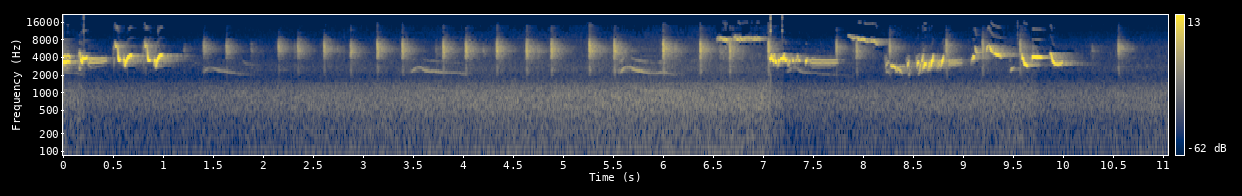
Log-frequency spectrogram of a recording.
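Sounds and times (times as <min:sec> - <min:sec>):
European robin giving sharp ticks: 0:00.0 - 0:11.0
background hiss: 0:00.0 - 0:11.0.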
